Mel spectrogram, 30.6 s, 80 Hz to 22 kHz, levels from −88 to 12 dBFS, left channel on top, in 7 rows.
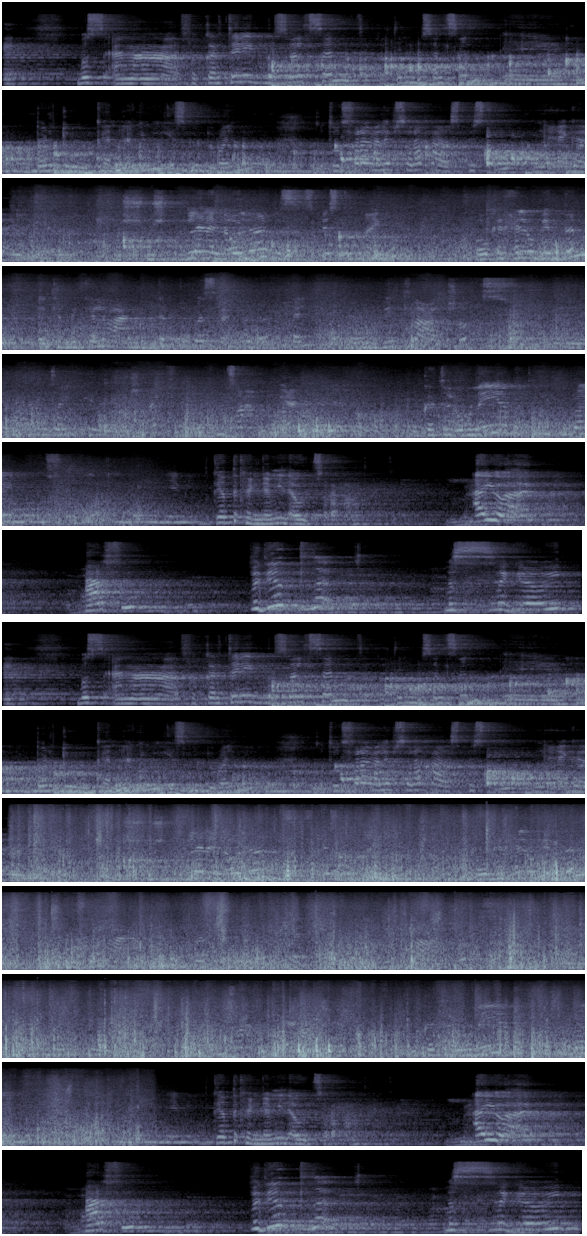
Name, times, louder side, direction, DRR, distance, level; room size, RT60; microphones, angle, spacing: voice 1, 0.0-20.1 20.5-24.5 25.4-26.1 26.8-27.3 28.1-28.7 29.6-30.4, left 1 dB, 5° left, 6 dB, 0.3 m, -34 dB
voice 2, 1.1-1.8 16.4-16.8 24.2-24.9 25.2-26.4 26.7-27.7 28.1-30.4, equal, 40° right, -8 dB, 1.3 m, -45 dB
sound 1, 1.9-11.4, left 1 dB, 45° left, 0.7 m, -32 dB
sound 2, 8.8-23.0, right 6 dB, 90° right, 0.3 m, -29 dB
7.4 x 4.4 x 6.9 m, 2.3 s
head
